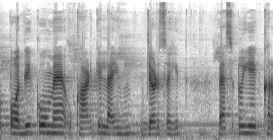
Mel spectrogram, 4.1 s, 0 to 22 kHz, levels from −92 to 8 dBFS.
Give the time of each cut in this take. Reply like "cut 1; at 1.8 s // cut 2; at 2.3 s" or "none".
none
